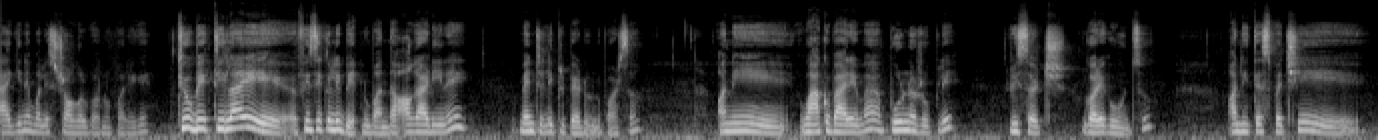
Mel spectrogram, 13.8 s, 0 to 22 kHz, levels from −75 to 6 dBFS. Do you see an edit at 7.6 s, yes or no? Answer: no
